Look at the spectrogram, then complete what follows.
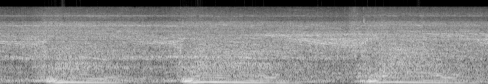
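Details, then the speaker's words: Toyota Avanza, customer complaint of harsh whine in the engine bay under acceleration: whine climbs in pitch with each throttle blip and fades at idle; loudest at the upper idler pulley bearing, which was replaced. "mobil Avanza pelanggan mengeluhkan desingan kasar di area mesin saat akselerasi kita coba gas"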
